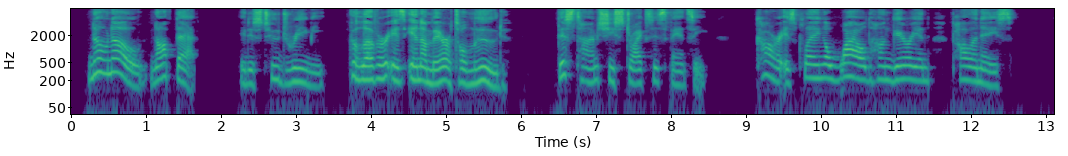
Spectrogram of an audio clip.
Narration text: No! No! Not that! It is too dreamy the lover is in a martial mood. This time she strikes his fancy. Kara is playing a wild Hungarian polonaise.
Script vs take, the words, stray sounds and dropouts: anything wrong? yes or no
no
